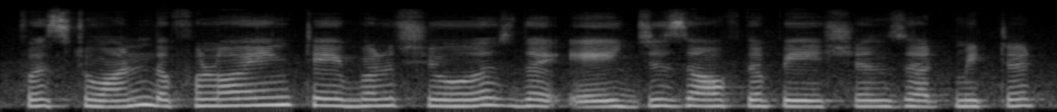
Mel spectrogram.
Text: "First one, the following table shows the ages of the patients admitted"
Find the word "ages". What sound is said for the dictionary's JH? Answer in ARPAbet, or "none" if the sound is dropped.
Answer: JH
